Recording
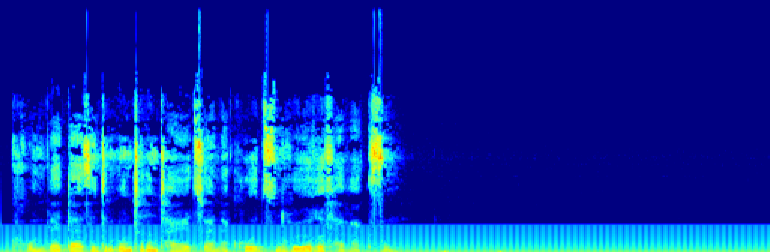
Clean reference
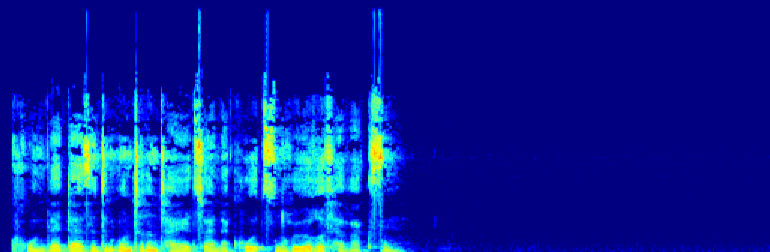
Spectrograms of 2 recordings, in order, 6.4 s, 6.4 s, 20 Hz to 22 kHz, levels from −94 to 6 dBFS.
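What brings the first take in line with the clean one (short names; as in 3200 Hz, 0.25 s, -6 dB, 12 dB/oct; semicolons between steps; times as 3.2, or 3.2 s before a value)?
de-hum 61.4 Hz, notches 39; de-plosive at 2.11/3.66/4.12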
